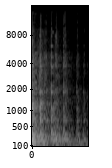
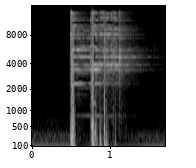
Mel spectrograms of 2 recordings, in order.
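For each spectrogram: First: lead piece giving a dull thud when dropped. Second: aluminium piece, bright high ring.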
